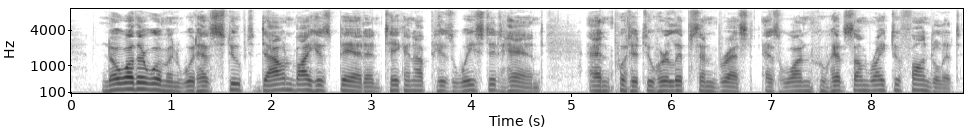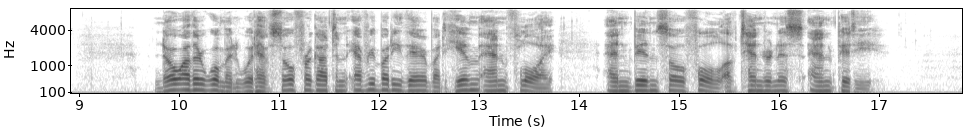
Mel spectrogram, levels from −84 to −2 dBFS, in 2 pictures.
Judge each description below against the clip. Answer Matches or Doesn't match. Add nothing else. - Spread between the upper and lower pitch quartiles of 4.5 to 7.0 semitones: Doesn't match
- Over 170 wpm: Matches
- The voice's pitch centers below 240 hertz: Matches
